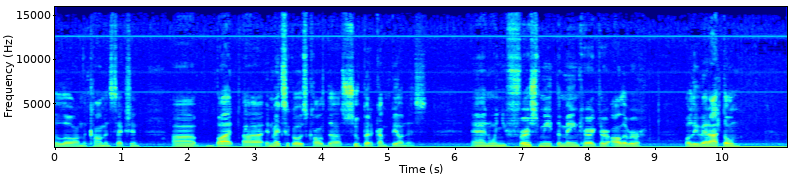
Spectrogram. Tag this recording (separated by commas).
Vehicle, Speech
